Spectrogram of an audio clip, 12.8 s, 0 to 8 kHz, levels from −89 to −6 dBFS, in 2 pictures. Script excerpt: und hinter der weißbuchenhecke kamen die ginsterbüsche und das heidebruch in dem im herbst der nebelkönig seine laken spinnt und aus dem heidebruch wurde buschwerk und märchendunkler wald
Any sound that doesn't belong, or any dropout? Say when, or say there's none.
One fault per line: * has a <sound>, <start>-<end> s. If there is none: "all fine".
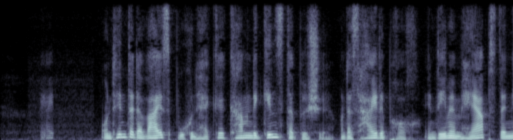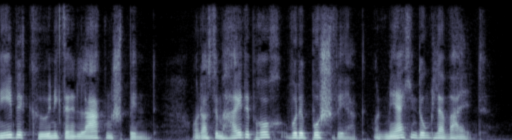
* has a laugh, 0.5-0.7 s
